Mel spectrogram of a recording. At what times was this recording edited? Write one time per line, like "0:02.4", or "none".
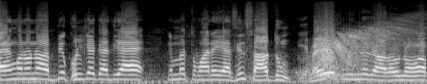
0:03.0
